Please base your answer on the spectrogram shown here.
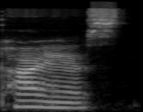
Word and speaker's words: Pius: was seeing the Holocaust and it's saying Pope Pius covered up a period in in World War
